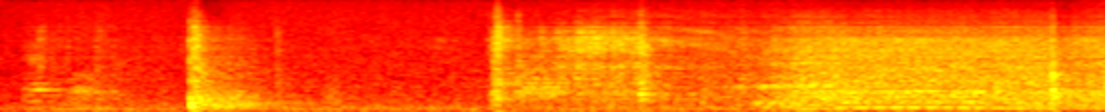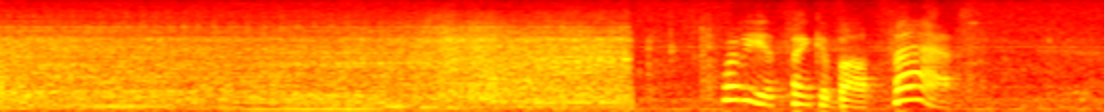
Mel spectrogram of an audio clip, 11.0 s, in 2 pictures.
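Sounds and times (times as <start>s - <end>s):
car engine running: 3.7s - 8.7s.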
